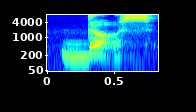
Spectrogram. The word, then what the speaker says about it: dos: it with me uno the number two is pronounced dos in spanish dos say it one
